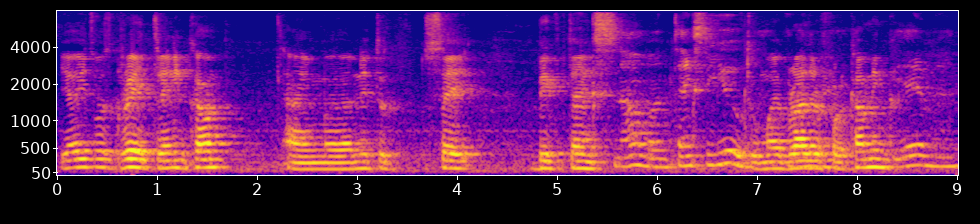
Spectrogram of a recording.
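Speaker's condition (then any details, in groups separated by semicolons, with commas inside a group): No condition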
